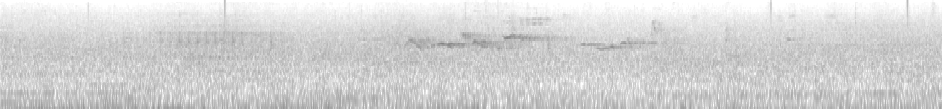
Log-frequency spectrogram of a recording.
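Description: Outdoor street ambience: a steady low rumble of traffic, with a few short bird chirps about halfway through.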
